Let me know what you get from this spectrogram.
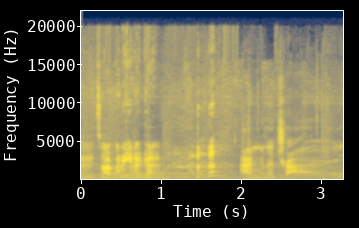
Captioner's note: laughs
